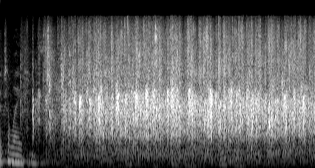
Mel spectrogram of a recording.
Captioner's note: applause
